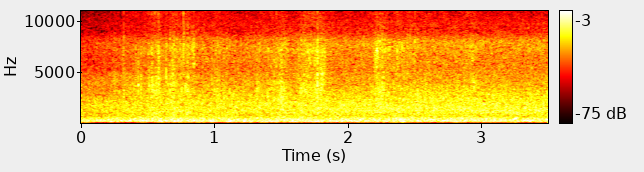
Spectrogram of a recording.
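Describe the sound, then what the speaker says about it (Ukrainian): A mountain river flows through forest in the western Gorgany range, producing a steady, close, broadband rush of water that continues unbroken with no voices. "Под шум річки"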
